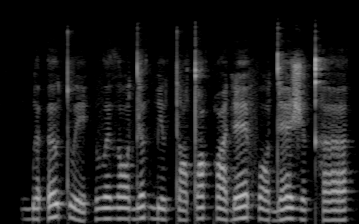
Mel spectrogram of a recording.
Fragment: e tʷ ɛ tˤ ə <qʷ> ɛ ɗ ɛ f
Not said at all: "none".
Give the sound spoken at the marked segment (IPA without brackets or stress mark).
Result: qʷ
